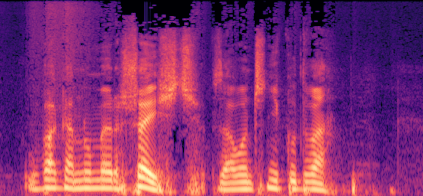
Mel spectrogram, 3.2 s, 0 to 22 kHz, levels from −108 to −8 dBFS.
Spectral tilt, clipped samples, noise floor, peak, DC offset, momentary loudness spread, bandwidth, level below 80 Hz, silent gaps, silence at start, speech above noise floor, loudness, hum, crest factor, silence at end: -6.5 dB/octave; under 0.1%; -45 dBFS; 0 dBFS; under 0.1%; 12 LU; over 20 kHz; -42 dBFS; none; 0.2 s; 29 dB; -17 LUFS; none; 18 dB; 0.5 s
